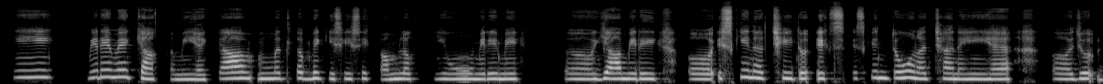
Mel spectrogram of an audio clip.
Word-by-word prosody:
कि 330 +1 -3 0.4
मेरे 330 +3 -1
में 340 0 +1
क्या 260 -4 +3
कमी 235 0 -3
है, 225 -1 +1
क्या 265 +5 +3
मतलब 265 +1 0
मैं 280 0 +3
किसी 255 -1 -4
से 265 +2 -4
कम 230 +2 +1
लगती 255 0 -4
हूँ 250 0 +1
मेरे 245 +1 +2
में 250 0 +2 0.5
अ, 245 -1 -2
या 260 -2 +5
मेरी 255 0 +3 0.4
अ, 245 -1 -1
स्किन 320 +2 +3
अच्छी 280 0 +1
तो 270 +1 +1
इकस 265 0 +1 0.2
स्किन 295 +1 0
टोन 295 +1 +3
अच्छा 260 0 -1
नहीं 245 0 +2
है, 245 0 +1 0.4
अ, 245 -1 -3
जो 265 +2 +1
255 Hz, 170 wpm, -23 LUFS, 245-280 Hz, 0.5 s, या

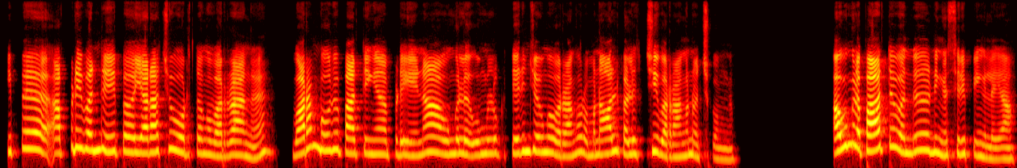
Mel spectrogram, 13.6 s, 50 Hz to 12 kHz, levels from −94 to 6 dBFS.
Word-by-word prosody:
இப்போ 290 +6 -7 0.4
அப்படி 270 +7 -2
வந்து 320 +1 +2
இப்போ 295 +1 -3 0.2
யாராச்சும் 285 +4 +2
ஒருத்தவங்க 260 -1 -5
வருகிறாங்க, 230 -1 0 0.6
வரும்போது 325 +3 +2 0.2
பார்த்தீங்க 260 -1 +1
அப்படி 245 0 -6 0.2
என்றால், 275 +2 +2
உங்களு 260 0 -3
உங்களுக்குத் 260 0 -8
தெரிந்தவங்க 285 0 -1
வருகிறாங்க, 225 +4 -3
ரொம்ப 230 0 -7
நாள் 265 +4 +1
கழித்து 255 +3 -2
வருகிறாங்க 215 +1 -3
என்று 240 -3 -5
வைத்துக்கோங்க. 175 -4 -13 1.4
அவங்களை 390 +2 +4
பார்த்து 335 +4 +8
வந்து 275 +1 -2 0.2
நீங்கச் 245 -3 -4
சிரிப்பீங்க 255 -4 -5
இல்லையா? 180 0 -5
265 Hz, 120 wpm, -23 LUFS, 240-290 Hz, 1.4 s, பார்த்து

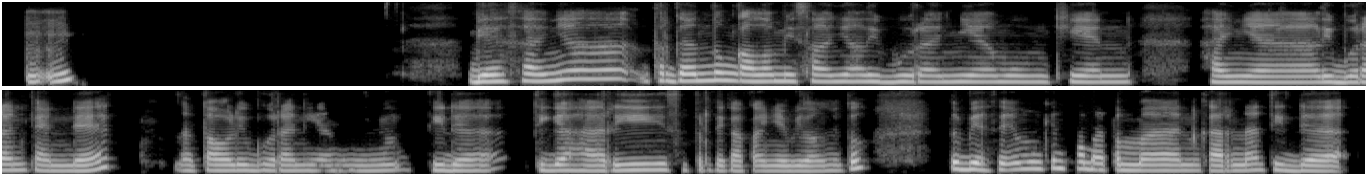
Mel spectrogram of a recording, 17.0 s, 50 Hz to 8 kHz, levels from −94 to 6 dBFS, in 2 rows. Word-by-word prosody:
Mhm? 225 +6 +2 2.5
Biasanya 235 +6 +4 0.4
tergantung 250 +1 +4
kalau 230 -1 +4
misalnya 230 -1 +1
liburannya 215 0 0
mungkin 210 0 -2 0.5
hanya 200 -1 0
liburan 205 0 +1
pendek 190 +8 0 0.4
atau 190 0 0
liburan 190 -1 -1
yang 185 0 -6 0.5
tidak 195 +5 -2 0.2
tiga 195 0 +1
hari 200 +3 +1
seperti 195 -2 -8
Kakak 175 0 -3 0.2
bilang 175 +1 -1
itu, 255 +9 0 0.5
itu 240 - +5
biasanya 220 -1 +3
mungkin 245 +2 +1
sama 235 -3 +2
teman 195 -1 +1
karena 190 +2 0
tidak 180 -3 +1
205 Hz, 95 wpm, -24 LUFS, 190-225 Hz, 2.5 s, itu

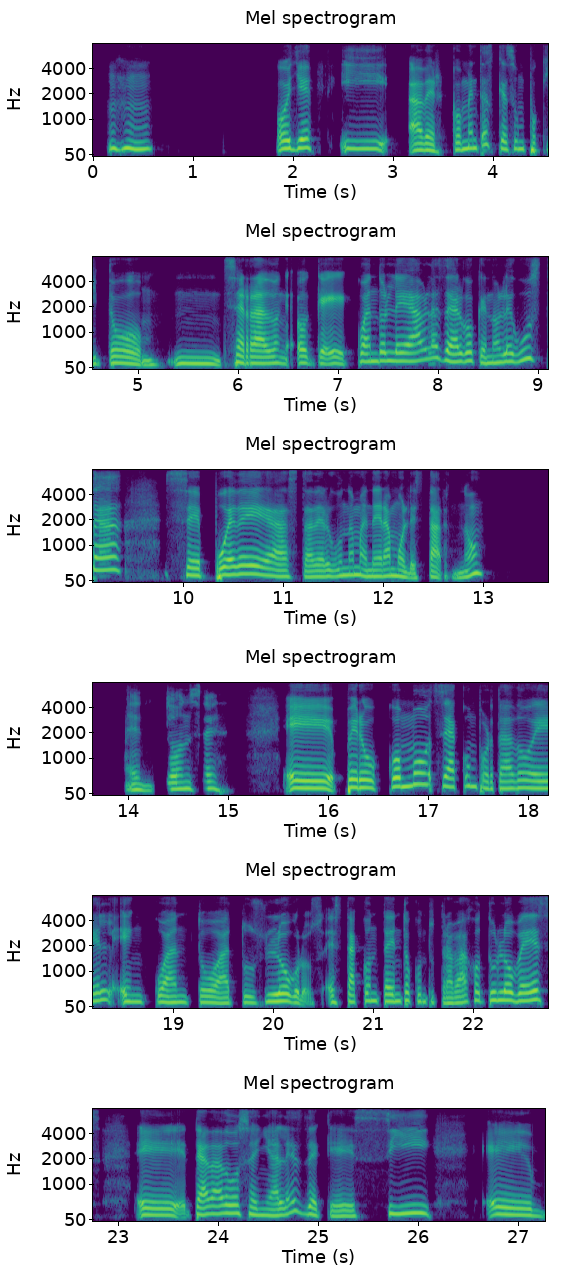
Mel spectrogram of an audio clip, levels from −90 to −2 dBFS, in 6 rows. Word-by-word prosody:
Ujú. 205 -1 +1 1.3
Oye, 215 +2 +3 0.2
y 205 -3 -2
a 170 - +2
ver, 165 -8 0
comentas 215 +11 -1
que 205 - -3
es 190 - -8
un 200 -1 -1
poquito, 160 -3 0 0.2
mm, 155 -2 -1
cerrado 170 -2 +3
en 160 -4 -5
o 175 -3 -1
que 155 -1 0
cuando 220 +2 +1
le 225 -1 +2
hablas 270 +7 -1
de 245 - +3
algo 215 +2 +2
que 175 - -2
no 175 +2 -1
le 210 +2 +1
gusta, 315 +8 0 0.4
se 190 -3 -1
puede 210 +2 +3
hasta, 160 -3 0
de 155 +1 +1
alguna 175 +6 0
manera, 165 -3 +1
molestar, 145 -9 -1
¿no? 210 - 0 1.0
Entonces, 170 +5 -3 0.6
eh, 190 -2 +5
pero, 210 -4 +4
¿cómo 245 +6 +3
se 250 - -1
ha 225 - +3
comportado 195 -4 -1
él 195 +4 +1
en 180 -1 -1
cuanto 165 -2 0
a 140 0 +1
tus 150 -1 -6
logros? 185 -3 +2
¿Está 165 +2 -2
contento 200 0 -1
con 185 -1 -5
tu 160 - -11
trabajo? 155 +7 -2
¿Tú 210 +3 -1
lo 220 -1 +4
ves? 210 - +1 0.3
Eh, 170 -2 0
¿te 190 - +2
ha 180 - +3
dado 215 +2 +2
señales 180 - -1
de 180 -6 0
que 140 0 -2
sí, 210 +9 -2 0.5
eh, 175 -3 +2
185 Hz, 135 wpm, -22 LUFS, 165-215 Hz, 1.3 s, eh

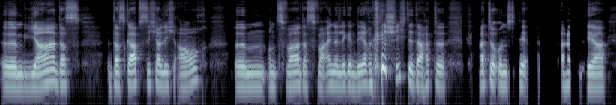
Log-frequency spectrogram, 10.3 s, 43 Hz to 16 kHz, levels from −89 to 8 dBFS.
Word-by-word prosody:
Ähm, 125 -1 +2
ja, 130 +6 +4
das 140 -2 -2 0.4
das 135 -1 0
gab's 145 +1 +4
sicherlich 140 -2 -3
auch. 140 +8 -3 0.5
Ähm, 130 0 -1
und 130 -2 -7
zwar, 135 +1 0
das 130 0 -5
war 125 -1 -2
eine 135 +1 -1
legendäre 135 +2 0
Geschichte. 225 - +4
Da 130 -1 +3
hatte 140 -2 -4 0.5
hatte - - +2
uns 135 -1 -3
der 135 -3 0 0.6
da - - +1
hat - - -1 0.2
der, 125 -1 +2
135 Hz, 135 wpm, -22 LUFS, 125-140 Hz, 0.6 s, ja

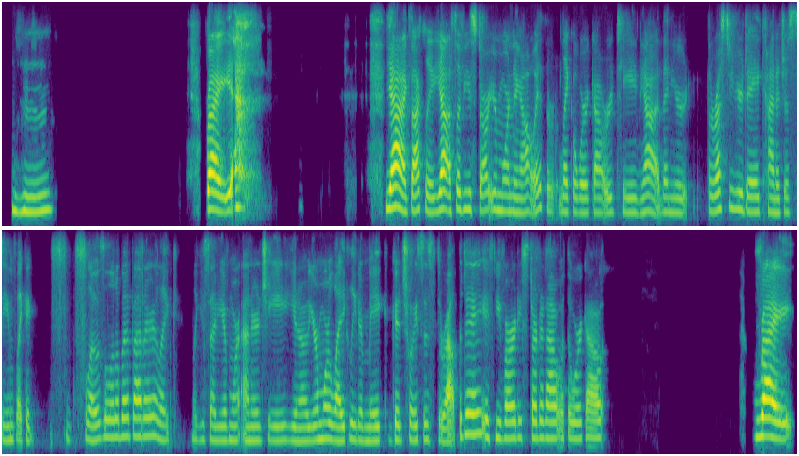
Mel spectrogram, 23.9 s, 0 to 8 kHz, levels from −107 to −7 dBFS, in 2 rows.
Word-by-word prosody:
Mhm. 210 +1 -2 2.3
Right, 220 -4 +8
yeah. 260 +4 +7 2.1
Yeah, 255 +1 +10
exactly. 210 -1 0
Yeah, 230 +1 +6
so 235 +3 -2
if 225 - -4
you 235 0 -2
start 220 0 -3
your 225 0 -3
morning 205 -2 -3
out 200 +2 -4
with 255 - -3
a - - -9
w - - -30
like, 195 -1 -5
a 195 - -4
workout 190 0 -4
routine, 190 -1 -7
yeah, 200 +1 -2
then 195 0 -7
your 190 -1 -7 0.3
the 205 - -7
rest 225 +3 -1
of 255 - -6
your 235 -1 -3
day 200 -2 -2
kinda 195 -1 -6
just 195 0 -10
seems 195 -1 -7
like - - -5
it - - -9 0.2
fl 210 - -16
flows 200 +1 -4
a - - -1
little 235 +1 -2
bit 245 0 -2
better, 245 0 -1
like, 200 -3 -8 0.2
like 210 -2 -14
you 200 - -12
said, 195 -1 -7
you 190 - -6
have 190 - -5
more 195 0 -5
energy, 190 0 -5
you 190 -1 -5
know? 180 0 -4
You're 190 +2 -3
more 210 0 0
likely 195 +1 -2
to 195 -1 -6
make 185 +1 -5
good 195 -1 -3
choices 195 0 -6
throughout - - -1
the 245 - -4
day 275 0 +1
if 235 0 -3
you've 220 -1 -4
already 220 +1 0
started 225 0 -3
out 220 0 +1
with - - -8
the - - -3
workout. 120 - -2 2.2
Right. 235 - +7
205 Hz, 170 wpm, -21 LUFS, 195-225 Hz, 2.3 s, Yeah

